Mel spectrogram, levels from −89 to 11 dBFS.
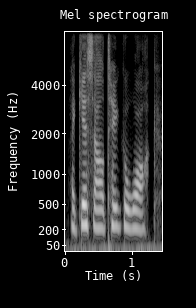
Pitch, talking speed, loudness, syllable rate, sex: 215 Hz, 245 wpm, -18 LUFS, 4.7 syllables/s, female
